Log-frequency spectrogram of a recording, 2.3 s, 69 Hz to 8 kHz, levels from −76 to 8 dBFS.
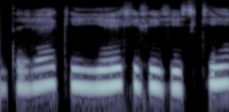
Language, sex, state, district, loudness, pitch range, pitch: Hindi, female, Uttar Pradesh, Budaun, -22 LUFS, 200-225 Hz, 210 Hz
